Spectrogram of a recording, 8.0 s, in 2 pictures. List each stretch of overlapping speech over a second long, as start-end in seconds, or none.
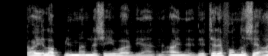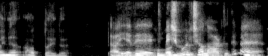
5.8-7.0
